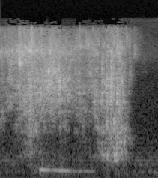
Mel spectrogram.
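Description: Liquid poured from a glass into a metal pot as a libation: a steady splashing stream that stops shortly before the end.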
